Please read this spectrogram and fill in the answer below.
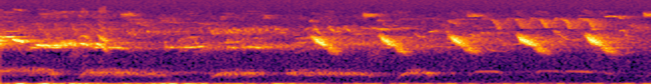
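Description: Near silence, with faint, repeated high chirps like a small bird's, about three a second, most regular in the second half.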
